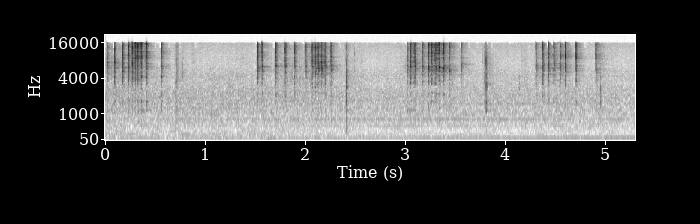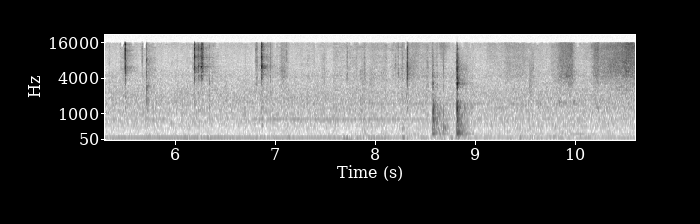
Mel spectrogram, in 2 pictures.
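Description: A handheld tape runner rolled and pressed across a paper planner page, its gear mechanism clicking irregularly with short scratchy runs as the tape is laid down, over a faint low hum.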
